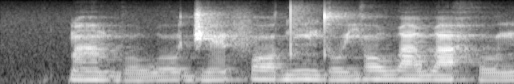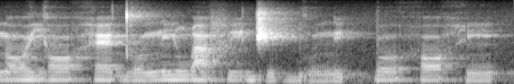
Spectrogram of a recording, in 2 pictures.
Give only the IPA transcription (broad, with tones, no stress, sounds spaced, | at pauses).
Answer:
k͡p ã˧ b o˨ w o˧ d͡ʒ ɛ̃˧ f ɔ˦ d ĩ˦ d o˧ j ɔ˦ w a˦ w a˦ h o˧ n ɔ˦ j ɔ˦ h ɛ˦ d o˧ n ĩ˦ w a˦˨ f i˧ d͡ʒ i˧ ɡ͡b u˨ n i˨˦ k͡p o˦ h ɔ˦ h ĩ˧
